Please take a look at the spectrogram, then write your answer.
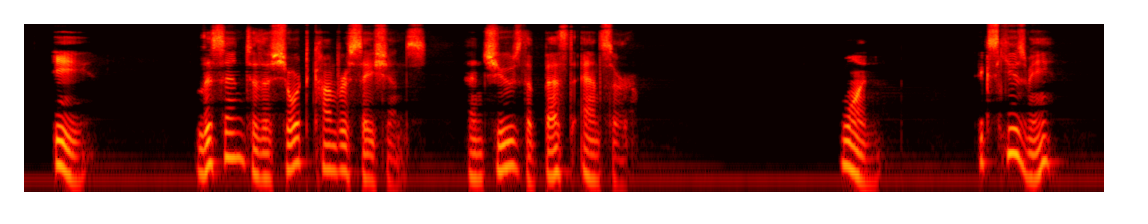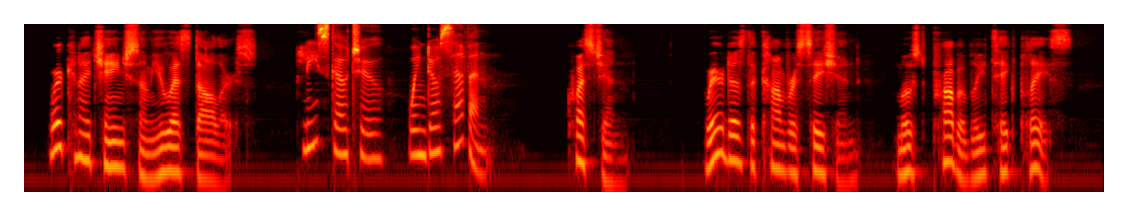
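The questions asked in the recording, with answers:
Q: Where does the conversation most probably take place?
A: At a bank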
